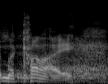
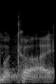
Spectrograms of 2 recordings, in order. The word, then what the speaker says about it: McKay: language uh the real we don't say McCain's got them we say Makai that's the how you properly pronounce that name Makai anyway Adam McKay Makai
